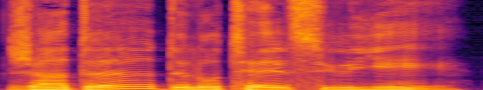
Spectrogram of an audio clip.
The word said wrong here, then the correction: Sully: Ja? Also ein Garten, Garten des Hotels Sully. Sully, so sagt man.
